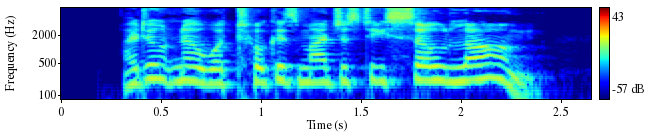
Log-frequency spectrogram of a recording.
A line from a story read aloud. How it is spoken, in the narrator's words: Dinglebrush exclaimed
